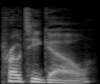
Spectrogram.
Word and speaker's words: protego: It's pronounced protego with a stress on the second syllable and it shouldn't be spoken too fast.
